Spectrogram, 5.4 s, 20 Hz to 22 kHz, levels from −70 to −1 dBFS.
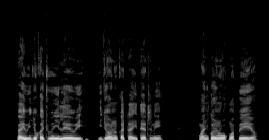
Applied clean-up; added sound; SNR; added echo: none; none; none; none.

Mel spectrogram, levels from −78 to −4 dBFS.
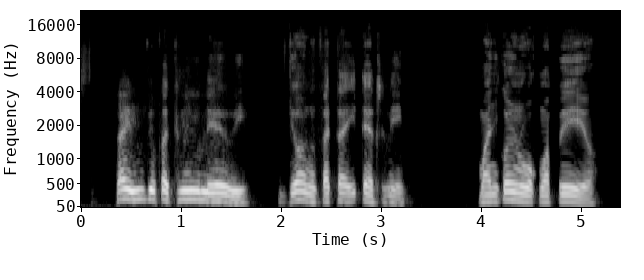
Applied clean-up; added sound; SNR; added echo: neural mask model DeepFilterNet 3.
